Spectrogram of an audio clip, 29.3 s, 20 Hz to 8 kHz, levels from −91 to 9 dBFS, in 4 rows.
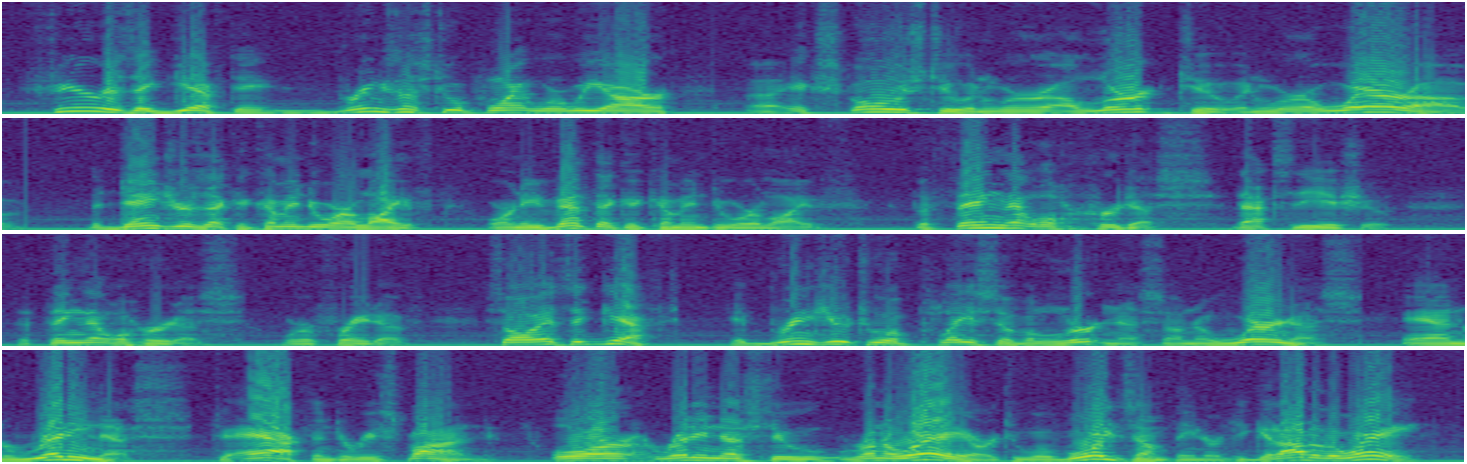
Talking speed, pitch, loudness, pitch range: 195 wpm, 120 Hz, -10 LUFS, 115-145 Hz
